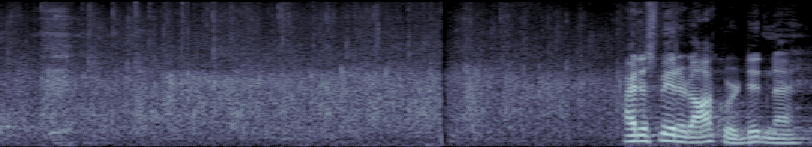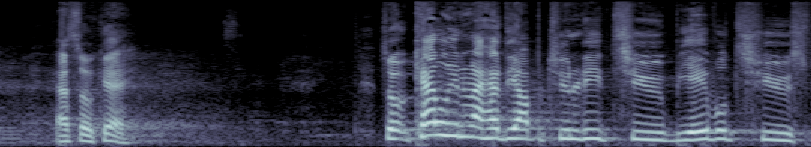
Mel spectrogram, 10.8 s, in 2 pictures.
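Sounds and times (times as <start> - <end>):
audience applause for newlywed couple: 0.0 - 4.6
speech: 4.2 - 6.4, 8.0 - 10.8.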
